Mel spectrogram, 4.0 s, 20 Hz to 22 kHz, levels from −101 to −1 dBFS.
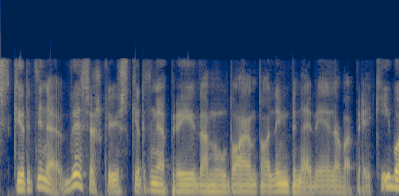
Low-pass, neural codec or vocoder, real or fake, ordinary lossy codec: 7.2 kHz; codec, 16 kHz, 2 kbps, X-Codec, HuBERT features, trained on general audio; fake; AAC, 48 kbps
